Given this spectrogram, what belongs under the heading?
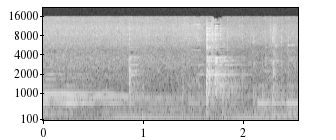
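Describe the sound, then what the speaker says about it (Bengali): Lentil fritters (dal bora) being lifted out after deep frying in hot oil, with a steady close sizzle and stirring, plus a few light clinks of a utensil against the pan. "দেখুন বড়াগুলো আমি লাল লাল করে ভেজে নিলাম, এবার একটা জায়গায় তুলে নিচ্ছি।"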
